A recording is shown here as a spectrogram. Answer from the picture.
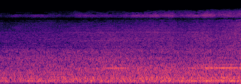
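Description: Small fixed-wing airplane's engine at full power on takeoff, growing steadily louder as it climbs out over the runway.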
